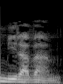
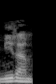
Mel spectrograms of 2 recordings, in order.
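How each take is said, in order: First: The verb is said in its full form. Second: The verb is said in a shortened form. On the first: This is the full written form of the verb. "مثل میروم" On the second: This is the everyday spoken form. "که ما میگیم میرم تو فارسی"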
